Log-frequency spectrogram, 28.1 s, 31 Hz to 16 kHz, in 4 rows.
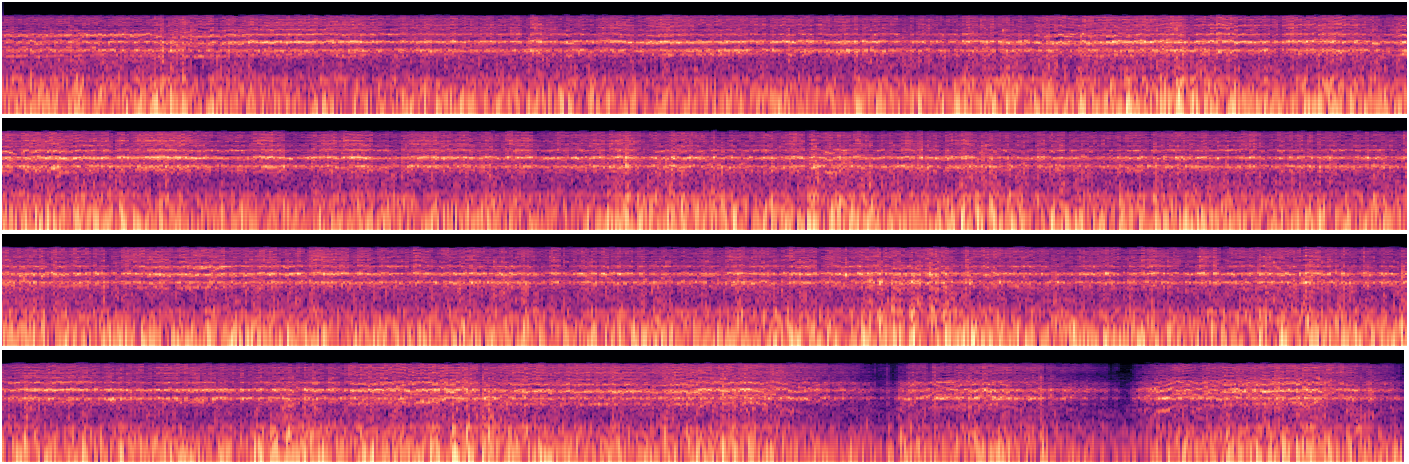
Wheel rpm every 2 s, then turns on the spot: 200, 230, 230, 230, 230, 230, 240, 230, 230, 240, 230, 220, 130, 100.
none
